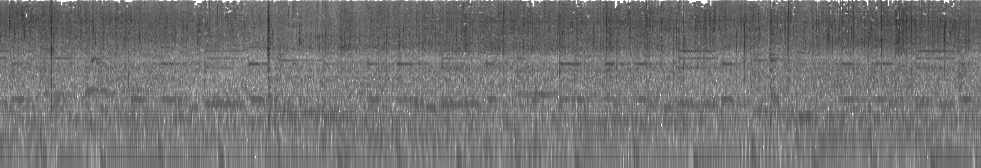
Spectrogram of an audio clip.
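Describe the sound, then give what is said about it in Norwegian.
Food frying in very hot oil in a pan while it browns: a dense, steady sizzle with scattered sharp spits and pops, heard alone without talking. “Det kan sprute litt olje hvis det er veldig varmt, sånn som det er nå, så vær litt forsiktig.”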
